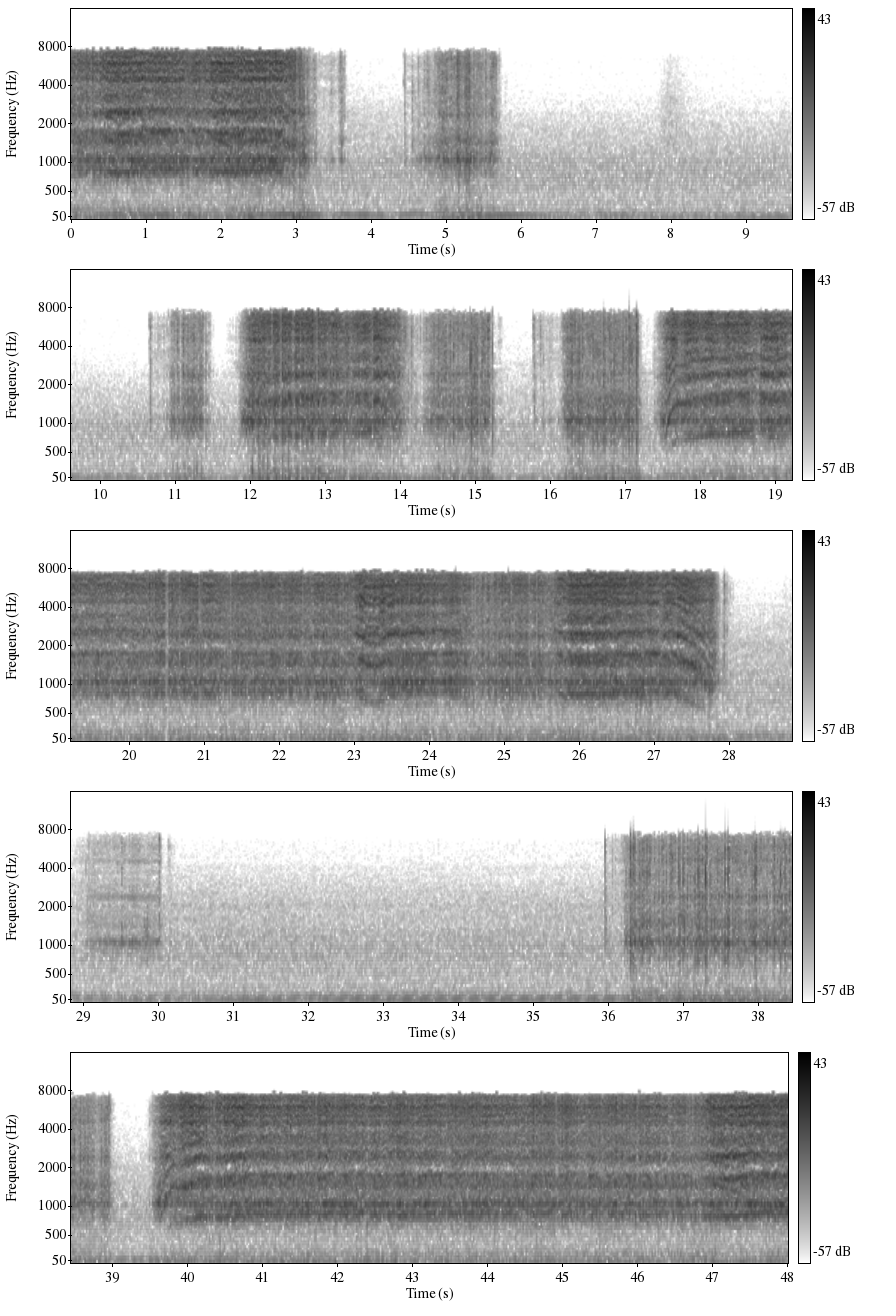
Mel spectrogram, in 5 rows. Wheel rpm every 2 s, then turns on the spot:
220, 130, 20, 0, 0, 10, 180, 40, 40, 200, 230, 230, 230, 200, 10, 0, 0, 0, 30, 40, 200, 230, 230, 230.
4-6 14-16 36-40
